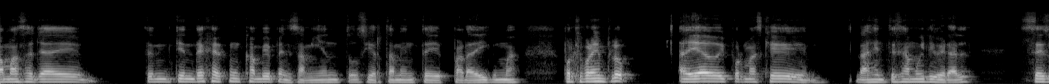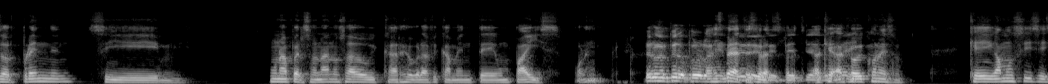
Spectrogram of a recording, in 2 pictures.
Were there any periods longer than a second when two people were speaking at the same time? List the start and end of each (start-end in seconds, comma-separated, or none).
17.6-19.3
